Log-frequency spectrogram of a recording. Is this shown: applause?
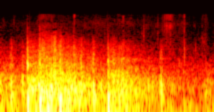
no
